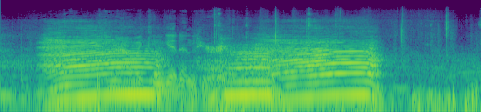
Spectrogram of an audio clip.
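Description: A calf bellows loudly nearby.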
